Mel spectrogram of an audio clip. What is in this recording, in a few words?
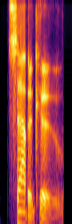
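"sabicu", British English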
